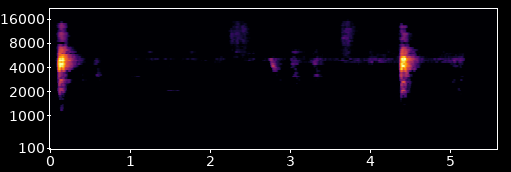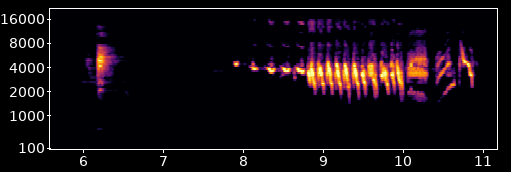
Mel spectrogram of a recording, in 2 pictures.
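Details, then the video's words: Male lined seedeater song with female calls, for training caged birds: several sharp spaced chips over a thin high tone, then whistled introductory notes leading into a fast, rattling buzzy trill. "CANTO DO BIGODINHO MACHO E PIADO DA FÊMEA BIGODINHO"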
